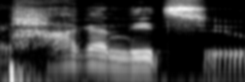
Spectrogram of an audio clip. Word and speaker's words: Paganitzu: Paganitzu, which I think I'm saying that right. – That is how I'm pronouncing it in my head as well.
